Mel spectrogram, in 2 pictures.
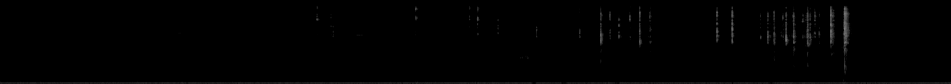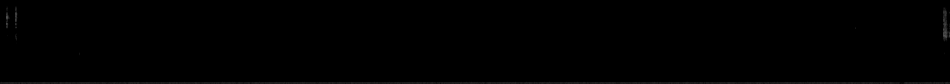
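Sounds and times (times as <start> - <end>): keyboard typing: 5.8 - 6.5, 7.2 - 8.5.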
